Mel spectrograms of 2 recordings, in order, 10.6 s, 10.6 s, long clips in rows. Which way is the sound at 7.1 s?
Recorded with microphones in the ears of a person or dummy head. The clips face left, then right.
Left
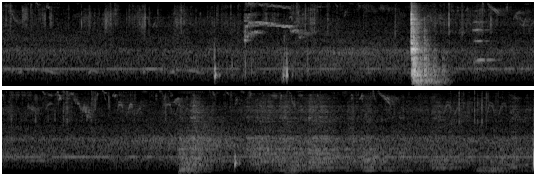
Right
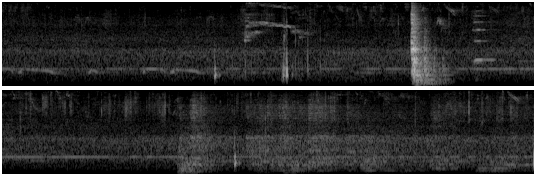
35° right (ahead or behind).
